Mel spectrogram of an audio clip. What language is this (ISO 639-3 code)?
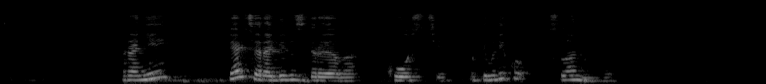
bel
